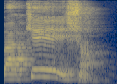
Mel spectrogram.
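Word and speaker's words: バケーション: 바케이션. 여러분 이거 장음 있습니다. 바케이션.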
